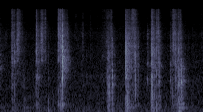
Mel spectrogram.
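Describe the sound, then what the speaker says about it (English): Oracle cards being shuffled by hand, a series of short papery riffles and slaps in uneven bursts, close and quiet, with no talking. "I'm going to just draw an oracle card quick before my voice goes"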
